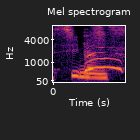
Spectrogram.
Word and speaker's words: Siemens: C'est à l'allemande, Siemens.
